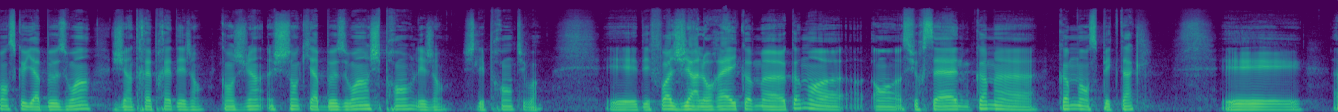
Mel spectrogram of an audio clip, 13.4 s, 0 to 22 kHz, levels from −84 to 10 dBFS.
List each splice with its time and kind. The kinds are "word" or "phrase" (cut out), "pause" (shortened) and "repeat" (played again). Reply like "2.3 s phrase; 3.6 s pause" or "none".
2.1 s pause; 4.5 s pause; 10.5 s pause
